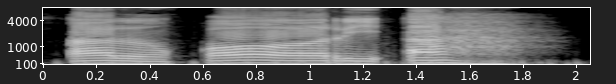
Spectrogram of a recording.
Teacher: Ainnya Ibu lebih ditampakkan ya, jangan sampai terdengar jadi huruf alif.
